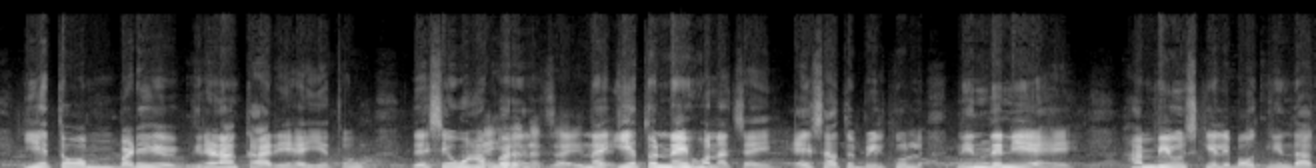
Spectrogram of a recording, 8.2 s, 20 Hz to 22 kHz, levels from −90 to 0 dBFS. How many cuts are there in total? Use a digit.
0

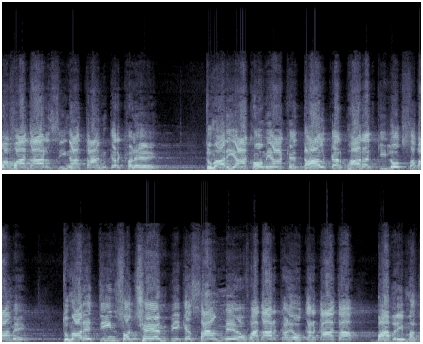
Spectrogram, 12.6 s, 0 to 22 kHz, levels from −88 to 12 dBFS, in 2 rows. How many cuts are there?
0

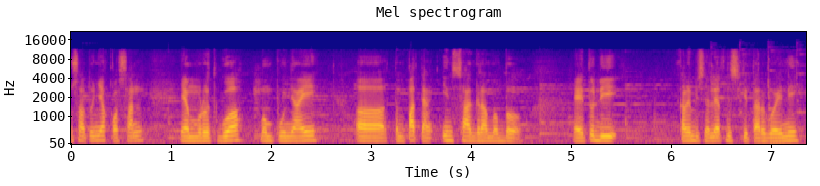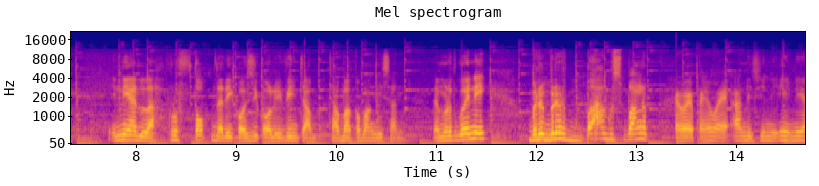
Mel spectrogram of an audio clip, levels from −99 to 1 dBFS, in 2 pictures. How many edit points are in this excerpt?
0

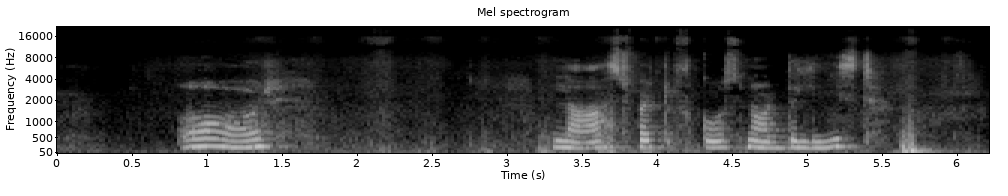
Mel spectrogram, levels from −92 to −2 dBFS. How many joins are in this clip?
0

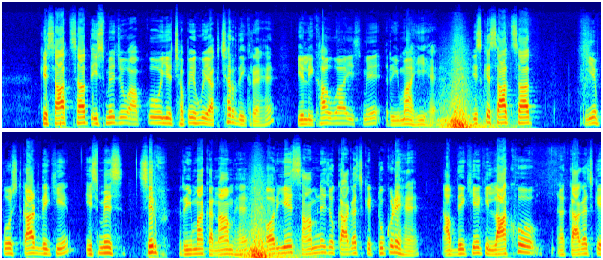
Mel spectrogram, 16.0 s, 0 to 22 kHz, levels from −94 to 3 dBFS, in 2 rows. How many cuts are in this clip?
2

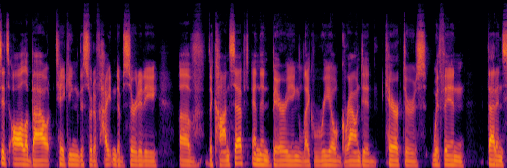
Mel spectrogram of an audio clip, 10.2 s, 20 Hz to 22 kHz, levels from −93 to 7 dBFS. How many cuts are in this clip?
1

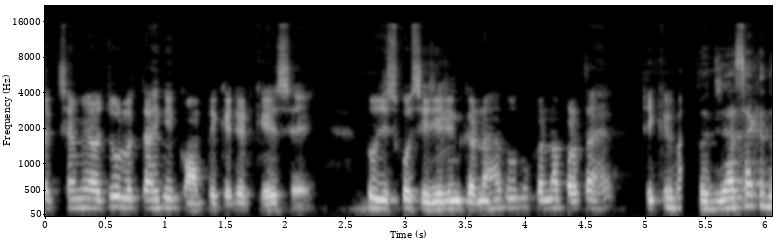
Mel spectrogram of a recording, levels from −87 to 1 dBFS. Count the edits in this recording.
1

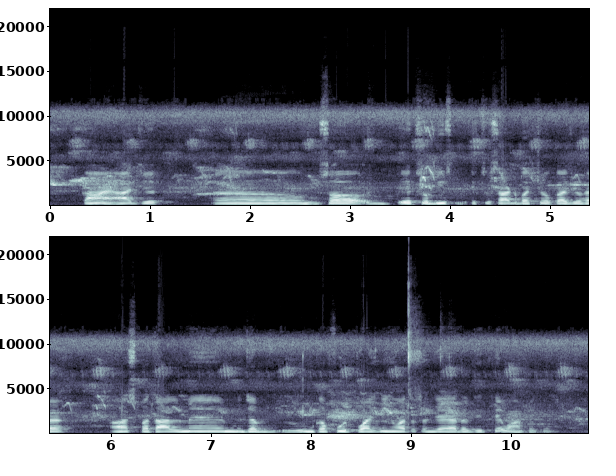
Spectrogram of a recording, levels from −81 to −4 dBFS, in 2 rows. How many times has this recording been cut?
0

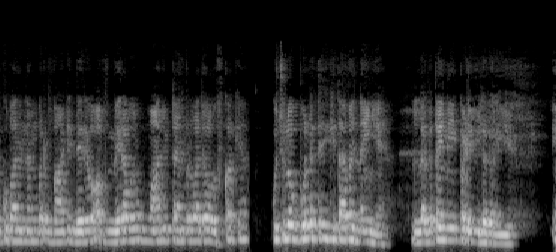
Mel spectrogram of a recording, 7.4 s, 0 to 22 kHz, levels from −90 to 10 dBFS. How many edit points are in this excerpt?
1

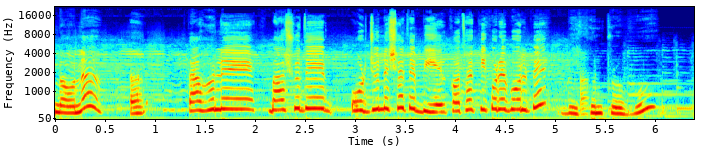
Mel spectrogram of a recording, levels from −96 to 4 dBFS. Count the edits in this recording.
1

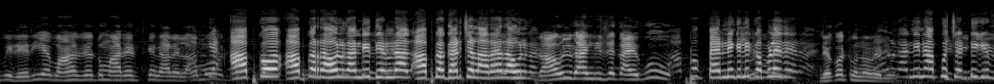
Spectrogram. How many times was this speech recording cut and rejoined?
0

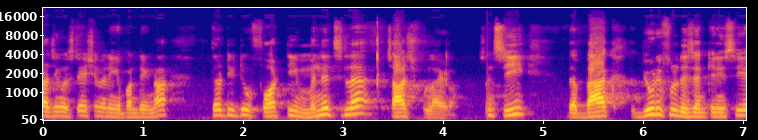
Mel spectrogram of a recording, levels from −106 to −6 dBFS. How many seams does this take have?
1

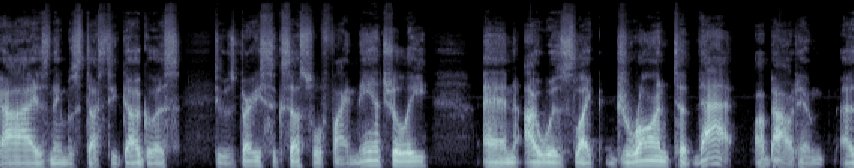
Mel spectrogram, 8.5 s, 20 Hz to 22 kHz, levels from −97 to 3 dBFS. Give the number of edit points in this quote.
1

